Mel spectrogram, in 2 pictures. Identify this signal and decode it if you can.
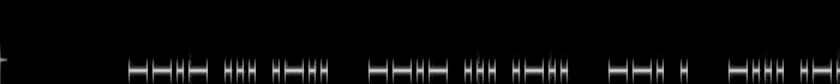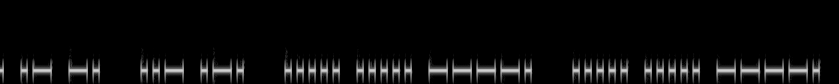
Morse code, heard as a keyed tone, about 20 wpm, 650 Hz. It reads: QSL QSL GE BRAN UR 559 559
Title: SOTA QSO Practice 20wpm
